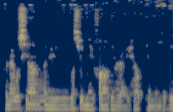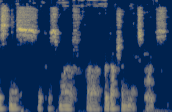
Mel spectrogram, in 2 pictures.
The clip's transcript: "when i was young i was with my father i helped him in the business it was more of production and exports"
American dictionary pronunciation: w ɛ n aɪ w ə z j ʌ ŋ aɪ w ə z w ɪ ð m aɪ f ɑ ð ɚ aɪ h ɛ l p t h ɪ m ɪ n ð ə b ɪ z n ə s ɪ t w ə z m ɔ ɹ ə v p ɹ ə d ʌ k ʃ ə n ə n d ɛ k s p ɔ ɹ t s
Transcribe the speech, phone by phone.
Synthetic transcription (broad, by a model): w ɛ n aɪ w ə z j ʌ ŋ aɪ w ə z w ɪ ð m aɪ f ɑ ð ɚ aɪ h ɛ l p t h ɪ m ɪ n ð ə b ɪ z n ə s ɪ t w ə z m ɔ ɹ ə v p ɹ ə d ʌ k ʃ ə n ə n ɛ k s p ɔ ɹ t s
